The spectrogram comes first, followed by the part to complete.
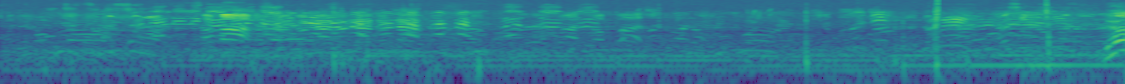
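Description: High-pitched children's voices shouting and calling across a football pitch, busiest in the first half, with a single sharp knock about seven seconds in.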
